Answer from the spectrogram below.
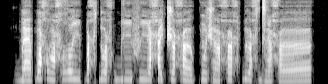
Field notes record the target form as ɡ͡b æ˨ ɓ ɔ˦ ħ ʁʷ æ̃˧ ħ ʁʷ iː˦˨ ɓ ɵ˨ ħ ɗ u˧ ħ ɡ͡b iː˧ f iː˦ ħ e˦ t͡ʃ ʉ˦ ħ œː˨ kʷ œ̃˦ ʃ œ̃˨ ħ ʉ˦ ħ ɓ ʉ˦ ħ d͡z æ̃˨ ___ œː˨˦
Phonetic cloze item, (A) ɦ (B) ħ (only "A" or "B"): B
